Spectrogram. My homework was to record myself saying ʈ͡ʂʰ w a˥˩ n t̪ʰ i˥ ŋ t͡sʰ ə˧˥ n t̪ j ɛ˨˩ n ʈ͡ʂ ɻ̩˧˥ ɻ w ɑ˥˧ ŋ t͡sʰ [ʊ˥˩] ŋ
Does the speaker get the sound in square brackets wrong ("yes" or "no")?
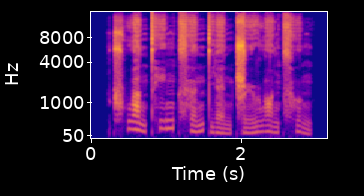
no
